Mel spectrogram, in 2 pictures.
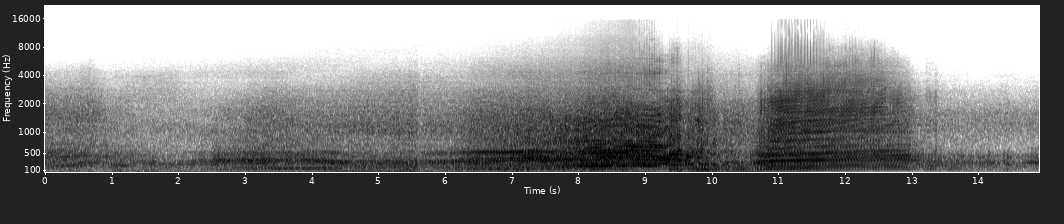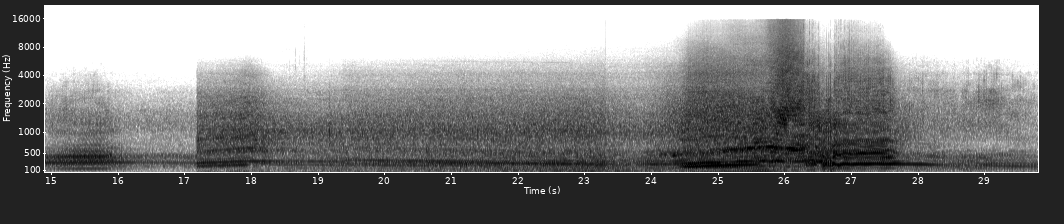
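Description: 2012 Ford Mustang GT's 5.0 Coyote V8, loud and catless through Borla XR-1 long-tube headers, an off-road X-pipe and ATAK axle-back with the resonator deleted, accelerating hard past and revving, its pitch rising through the gears and dropping away. Several pass-bys are spliced together, the loudest about a third of the way in and again near the end.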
